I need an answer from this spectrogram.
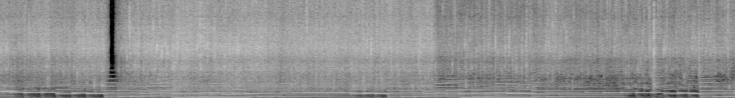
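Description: Onions and ginger-garlic paste sizzling in hot oil in a wok as they are stirred, under background music of held notes with a recurring bass note.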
